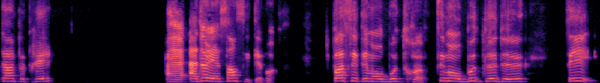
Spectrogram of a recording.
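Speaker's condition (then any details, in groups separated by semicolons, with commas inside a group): Cerebral palsy; learning to speak was challenging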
